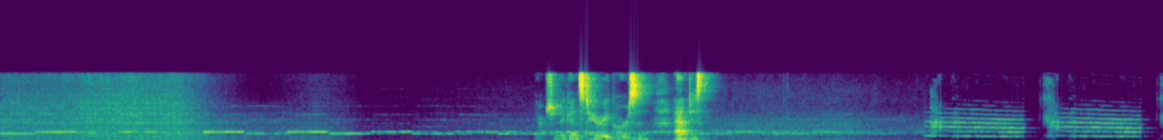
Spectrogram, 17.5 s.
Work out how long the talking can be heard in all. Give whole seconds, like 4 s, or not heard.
3 s.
